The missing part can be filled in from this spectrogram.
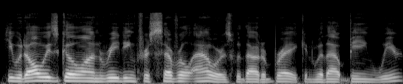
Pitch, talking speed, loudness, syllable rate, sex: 135 Hz, 240 wpm, -18 LUFS, 5.9 syllables/s, male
